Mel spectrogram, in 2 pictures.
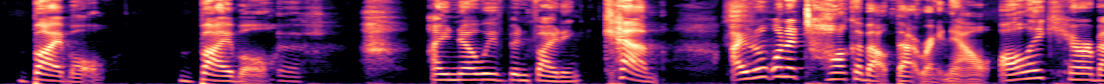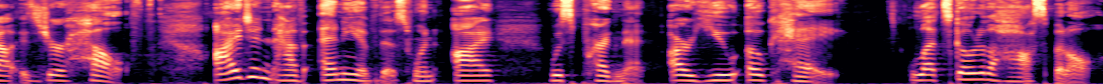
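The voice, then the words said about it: Imitates another person's voice, pauses between sentences. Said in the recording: “Let me just point out how good that... Impression is. ... I mean, it was so good. ... And then the year between each sentence. I like this. ... That is how they talk.”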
